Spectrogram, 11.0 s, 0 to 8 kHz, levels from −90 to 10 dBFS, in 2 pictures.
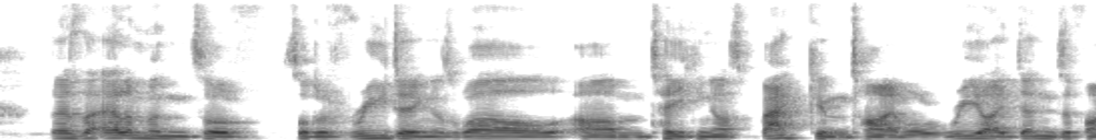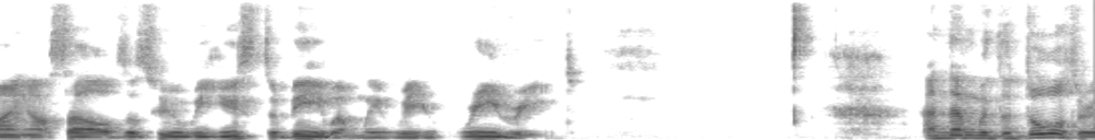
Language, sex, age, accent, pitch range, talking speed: English, male, 30-49, British, 110-165 Hz, 180 wpm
